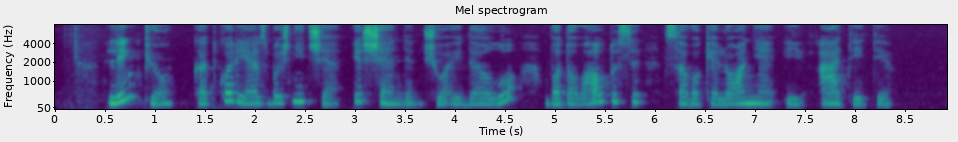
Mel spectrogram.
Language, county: Lithuanian, Alytus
